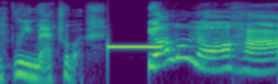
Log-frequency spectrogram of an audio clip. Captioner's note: beep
